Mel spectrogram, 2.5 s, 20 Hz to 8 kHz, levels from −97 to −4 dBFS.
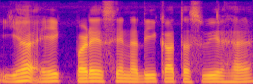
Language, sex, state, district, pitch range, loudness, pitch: Hindi, male, Jharkhand, Deoghar, 110-120 Hz, -19 LUFS, 115 Hz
